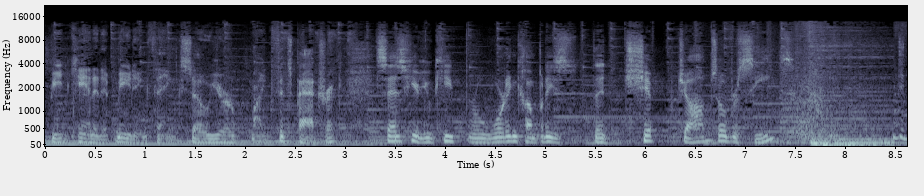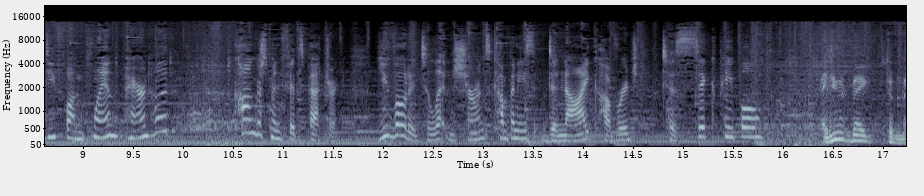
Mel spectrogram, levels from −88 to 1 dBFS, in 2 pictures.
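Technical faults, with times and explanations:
3.72–3.74 s and 8.48 s, damaged data in a compressed stream: corrupted frames made the decoder lose sync and hunt for the next header, leaving a brief glitch in the sound.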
